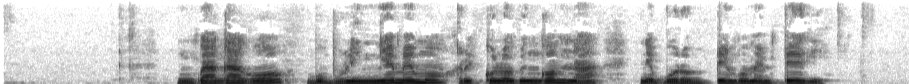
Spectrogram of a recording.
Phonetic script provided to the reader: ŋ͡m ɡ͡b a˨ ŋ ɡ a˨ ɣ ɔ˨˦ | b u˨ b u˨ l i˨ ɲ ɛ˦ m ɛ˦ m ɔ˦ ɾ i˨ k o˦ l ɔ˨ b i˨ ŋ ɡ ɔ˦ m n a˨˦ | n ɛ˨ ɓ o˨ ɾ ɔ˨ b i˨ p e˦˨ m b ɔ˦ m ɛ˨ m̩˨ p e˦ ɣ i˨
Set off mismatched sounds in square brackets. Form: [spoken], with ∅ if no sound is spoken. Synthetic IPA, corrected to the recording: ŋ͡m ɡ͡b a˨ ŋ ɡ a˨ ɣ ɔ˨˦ | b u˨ b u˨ l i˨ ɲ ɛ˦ m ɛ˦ m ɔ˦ ɾ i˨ k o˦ l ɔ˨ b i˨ ŋ ɡ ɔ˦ m n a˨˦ | n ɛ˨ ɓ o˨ ɾ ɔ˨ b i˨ p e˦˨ m b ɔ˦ m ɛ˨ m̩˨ p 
